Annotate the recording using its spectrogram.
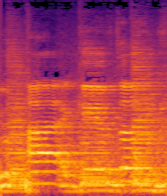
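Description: A man singing with acoustic guitar accompaniment, holding notes between lyric lines.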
